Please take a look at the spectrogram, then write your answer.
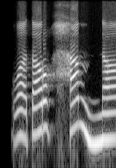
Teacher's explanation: را کو موٹا پڑھیں گے ساکن کرتے ہوئے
